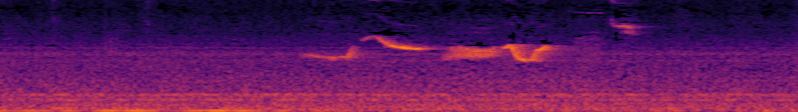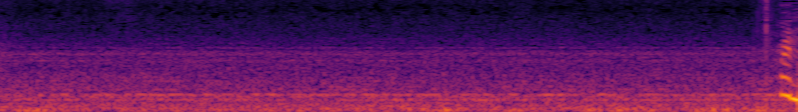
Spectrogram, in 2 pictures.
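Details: Blackbird, a male from a resident pair in an ivy-covered yard, singing softly to himself. One short, twisting, whistled warble is followed by a long quiet stretch over low hum. A brief sharp sound comes at the end.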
